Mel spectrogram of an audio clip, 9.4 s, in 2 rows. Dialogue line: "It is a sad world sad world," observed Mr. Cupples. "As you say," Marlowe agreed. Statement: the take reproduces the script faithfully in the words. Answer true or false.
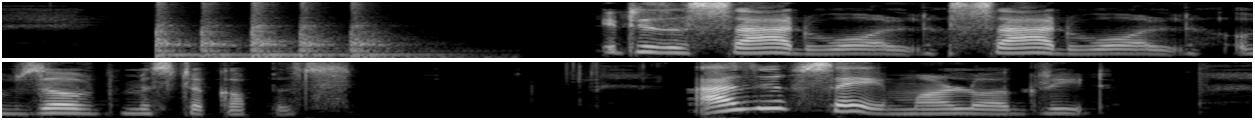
true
